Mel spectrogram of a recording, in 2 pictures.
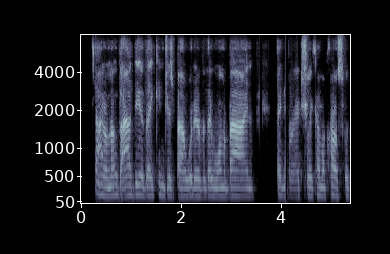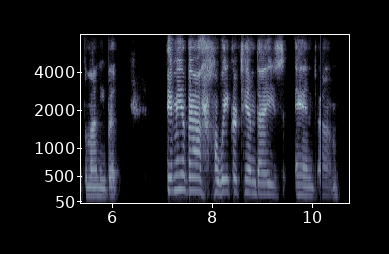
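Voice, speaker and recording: A woman with a very deep, low pitch and a Texas accent, at a moderate pace with ordinary pitch variation. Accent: Texas Southern. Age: 70s. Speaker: home seller. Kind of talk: phone conversation.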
